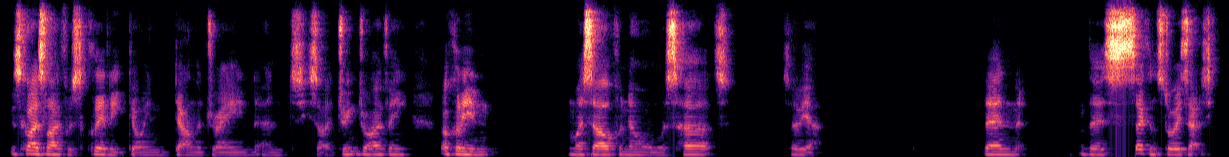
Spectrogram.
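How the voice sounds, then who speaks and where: A man's voice: on the high side, fairly even intonation, moderate pace, pauses often, a bit bright, lo-fi sound. A young man casually telling rambling personal stories, acting out the lines of the people in them. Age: young adult. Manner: rambling, acts out quoted dialogue. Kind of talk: casual storytelling.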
